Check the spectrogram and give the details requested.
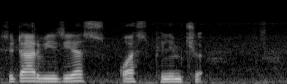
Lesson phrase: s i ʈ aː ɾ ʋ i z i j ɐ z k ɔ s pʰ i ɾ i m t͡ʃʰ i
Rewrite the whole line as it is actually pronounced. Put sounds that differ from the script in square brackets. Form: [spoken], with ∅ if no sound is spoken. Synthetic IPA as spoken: s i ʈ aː ɾ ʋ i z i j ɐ [s] k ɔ s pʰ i [l] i m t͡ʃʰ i

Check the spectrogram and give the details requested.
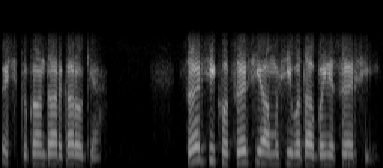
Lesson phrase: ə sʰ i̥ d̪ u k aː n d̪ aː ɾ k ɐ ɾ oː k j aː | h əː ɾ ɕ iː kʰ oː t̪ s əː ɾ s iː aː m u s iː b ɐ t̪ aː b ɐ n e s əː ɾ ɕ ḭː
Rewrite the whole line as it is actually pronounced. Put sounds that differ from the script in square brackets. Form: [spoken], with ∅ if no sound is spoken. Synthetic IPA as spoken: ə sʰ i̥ d̪ u k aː n d̪ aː ɾ k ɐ ɾ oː k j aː | [s] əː ɾ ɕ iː kʰ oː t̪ s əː ɾ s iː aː m u s iː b ɐ t̪ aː b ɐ n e s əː ɾ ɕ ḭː

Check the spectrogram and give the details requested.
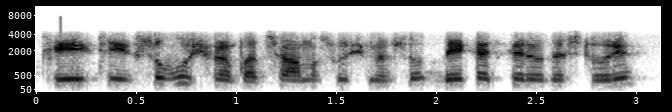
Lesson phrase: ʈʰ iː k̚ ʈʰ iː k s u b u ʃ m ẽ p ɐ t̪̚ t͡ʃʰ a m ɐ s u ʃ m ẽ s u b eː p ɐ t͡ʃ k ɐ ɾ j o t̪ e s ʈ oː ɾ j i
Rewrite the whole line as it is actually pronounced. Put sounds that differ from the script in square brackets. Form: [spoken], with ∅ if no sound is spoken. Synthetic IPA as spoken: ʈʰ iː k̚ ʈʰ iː k s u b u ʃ m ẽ p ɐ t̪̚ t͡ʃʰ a m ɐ s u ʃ m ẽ s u b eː [k] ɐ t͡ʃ k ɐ ɾ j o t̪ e s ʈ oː ɾ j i

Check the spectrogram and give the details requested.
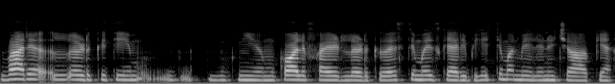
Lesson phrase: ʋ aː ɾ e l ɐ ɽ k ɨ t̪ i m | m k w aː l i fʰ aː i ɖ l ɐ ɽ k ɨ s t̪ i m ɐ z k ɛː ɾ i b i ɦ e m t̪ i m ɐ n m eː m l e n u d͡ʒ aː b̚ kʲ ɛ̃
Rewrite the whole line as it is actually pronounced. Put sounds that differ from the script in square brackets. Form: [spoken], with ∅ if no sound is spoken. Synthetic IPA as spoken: ʋ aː ɾ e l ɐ ɽ k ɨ t̪ i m | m k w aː l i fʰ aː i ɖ l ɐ ɽ k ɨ s t̪ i m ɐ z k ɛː ɾ i b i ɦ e [∅] t̪ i m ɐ n m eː [∅] l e n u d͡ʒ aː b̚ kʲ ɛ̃

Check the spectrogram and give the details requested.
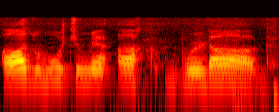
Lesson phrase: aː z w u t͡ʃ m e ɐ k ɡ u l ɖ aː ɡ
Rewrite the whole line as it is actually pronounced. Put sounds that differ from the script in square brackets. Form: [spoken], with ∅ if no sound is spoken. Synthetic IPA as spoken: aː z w u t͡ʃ m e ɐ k [b] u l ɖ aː ɡ

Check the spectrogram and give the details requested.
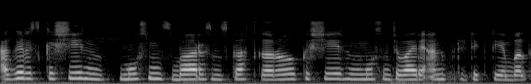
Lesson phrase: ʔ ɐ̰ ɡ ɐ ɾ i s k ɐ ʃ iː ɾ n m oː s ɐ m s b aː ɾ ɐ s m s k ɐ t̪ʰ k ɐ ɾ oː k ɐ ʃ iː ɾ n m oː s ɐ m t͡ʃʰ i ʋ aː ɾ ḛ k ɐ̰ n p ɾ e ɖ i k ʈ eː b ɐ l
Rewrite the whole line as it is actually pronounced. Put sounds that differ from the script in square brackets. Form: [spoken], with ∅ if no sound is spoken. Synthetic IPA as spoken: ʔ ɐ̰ ɡ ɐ ɾ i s k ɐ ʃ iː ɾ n m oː s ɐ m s b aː ɾ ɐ s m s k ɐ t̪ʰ k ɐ ɾ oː k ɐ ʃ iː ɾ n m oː s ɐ m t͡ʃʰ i ʋ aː ɾ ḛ [ʔ] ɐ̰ n p ɾ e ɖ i k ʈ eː b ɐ l

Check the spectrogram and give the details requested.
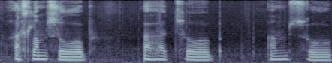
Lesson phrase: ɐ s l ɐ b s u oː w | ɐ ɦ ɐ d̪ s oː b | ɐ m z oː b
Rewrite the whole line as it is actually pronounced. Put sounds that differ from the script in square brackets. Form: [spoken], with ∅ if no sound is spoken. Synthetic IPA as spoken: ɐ s l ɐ [m] s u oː [b] | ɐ ɦ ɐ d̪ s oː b | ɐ m [s] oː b

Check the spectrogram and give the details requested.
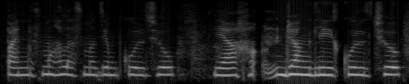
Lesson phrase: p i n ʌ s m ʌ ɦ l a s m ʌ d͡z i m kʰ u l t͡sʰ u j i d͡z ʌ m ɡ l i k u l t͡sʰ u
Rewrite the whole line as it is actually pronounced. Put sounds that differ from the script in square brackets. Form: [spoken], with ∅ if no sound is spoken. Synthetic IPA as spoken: p [a] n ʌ s m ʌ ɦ l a s m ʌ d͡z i m [k] u l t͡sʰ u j [a] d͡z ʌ [ŋ] ɡ l i k u l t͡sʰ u

